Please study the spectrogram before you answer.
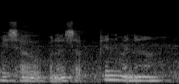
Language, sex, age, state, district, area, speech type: Bodo, female, 45-60, Assam, Kokrajhar, urban, spontaneous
